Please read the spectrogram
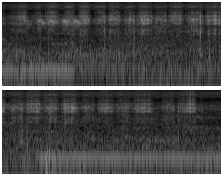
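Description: A knife shaving a thin bamboo kite spar in quick, repeated scraping strokes. The strip is being thinned and rounded so that it bends evenly.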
